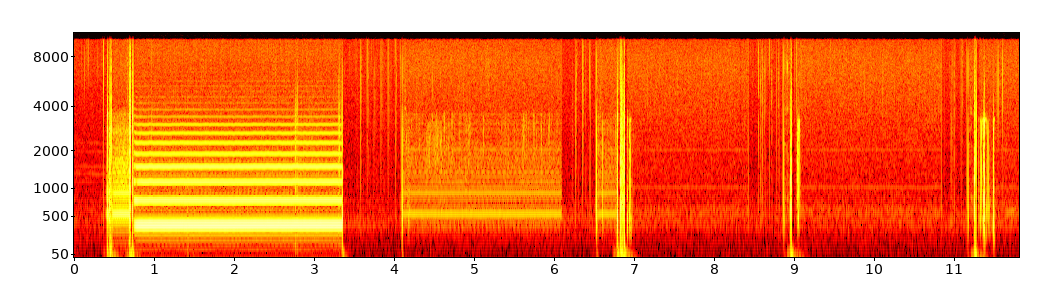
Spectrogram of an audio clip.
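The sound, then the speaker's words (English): Telephone ringing tone on a line in Port Royal: one long, steady, buzzy tone of about two and a half seconds, followed by a softer, shorter tone and then a few scattered clicks against silence. “Here's a call to a line in Port Royal, and I'll be dialing one of the last digits that rings with that long single ring.”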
